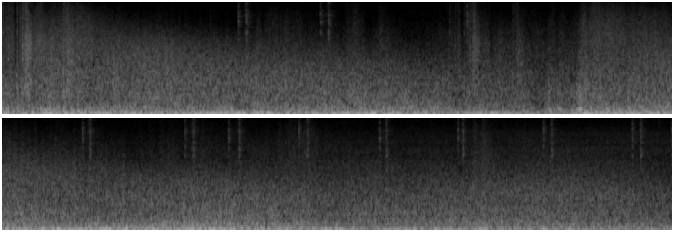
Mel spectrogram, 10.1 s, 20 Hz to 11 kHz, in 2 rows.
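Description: Battleship main guns with 14-inch shells firing in the naval game World of Warships, heard as heavy booming salvos over a continuous deep rumble with sharp cracks repeating throughout.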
